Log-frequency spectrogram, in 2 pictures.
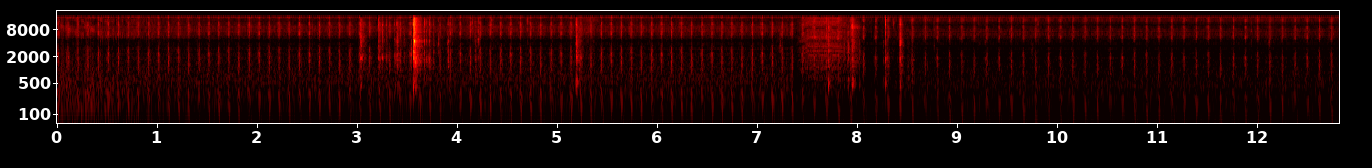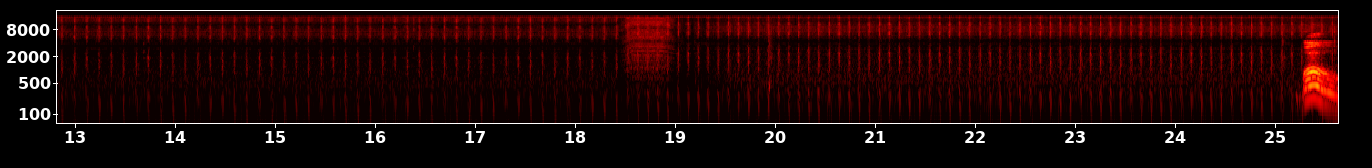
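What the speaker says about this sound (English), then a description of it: "And now I'm being shot at." Enemy gunfire in an Amiga video game, a steady low rattle of machine-gun bursts running throughout, with a few sharper cracks standing out, fairly quiet and even.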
